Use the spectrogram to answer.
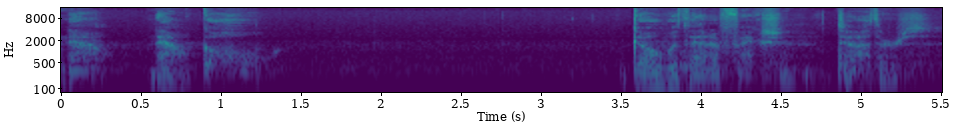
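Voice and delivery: whispered voice of God; a soft, whispered divine instruction. Retold or imitated. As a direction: whisper God's command gently. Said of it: "He said".

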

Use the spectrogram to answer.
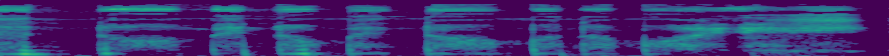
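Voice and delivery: soft breath-only French; whispered French. Shown as a demonstration. Doctor testing patient's hearing, whispered French. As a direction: whisper French close to the ear. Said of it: "whisper some languages in your ear".

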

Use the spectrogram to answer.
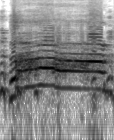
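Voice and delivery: very high, loud drawn-out scream; long hammed-up scream, as if burned; mock bellowing scream. Podcaster imitating coworker screaming in conference room, mock bellow. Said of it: "just screams".

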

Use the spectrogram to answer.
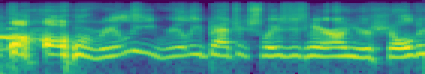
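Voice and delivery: high, mocking disbelief; mock surprise. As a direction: feign shock to needle him.

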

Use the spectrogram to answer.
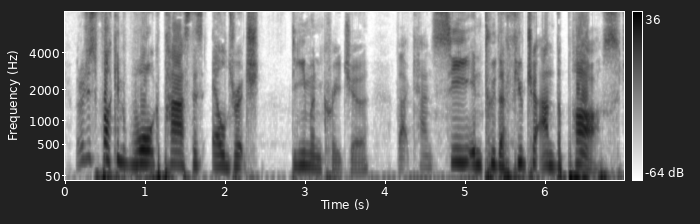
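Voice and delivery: incredulous rant. Real, not acted. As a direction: demand an explanation, baffled. Incredulous protest.

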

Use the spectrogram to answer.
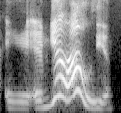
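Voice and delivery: normal talking voice

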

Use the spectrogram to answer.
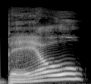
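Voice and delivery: "Bail" as a high, loud, drawn-out question; "Bail" swooping up, unsure; child guessing. Retold or imitated. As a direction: guess "Bail" like a hopeful new reader. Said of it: "she's like".

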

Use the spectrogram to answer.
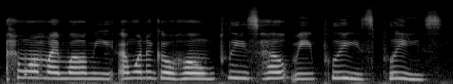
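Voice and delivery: put-on high, tearful begging little girl; pleading child. A narrator's reading. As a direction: beg for help through tears. Terrified child begging between sobs.

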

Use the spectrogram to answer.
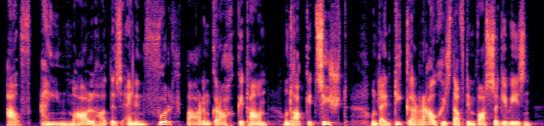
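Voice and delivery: usual speaking voice

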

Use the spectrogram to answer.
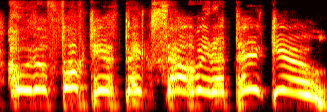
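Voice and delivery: very high falsetto outburst; hammed-up high-pitched protest; squealed mock outrage. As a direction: squeal it like a panicked, indignant man. Acted outburst from the film.

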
